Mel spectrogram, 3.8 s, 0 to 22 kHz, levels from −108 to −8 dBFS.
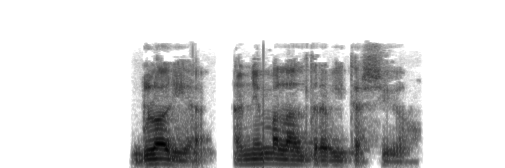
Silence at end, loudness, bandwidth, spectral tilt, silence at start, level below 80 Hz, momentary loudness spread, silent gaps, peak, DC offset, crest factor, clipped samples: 0.65 s; -19 LUFS; 7.8 kHz; -6.5 dB/octave; 1 s; -58 dBFS; 16 LU; 1.63-1.74 s; -2 dBFS; under 0.1%; 18 dB; under 0.1%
